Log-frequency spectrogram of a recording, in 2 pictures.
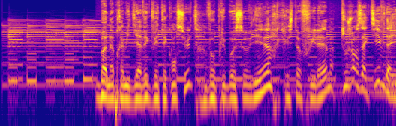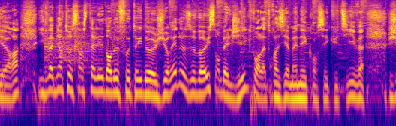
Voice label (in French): adulte; VT Consult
